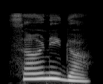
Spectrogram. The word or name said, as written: ಸಾಣಿಗ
